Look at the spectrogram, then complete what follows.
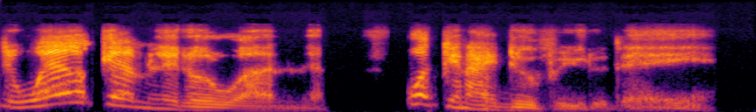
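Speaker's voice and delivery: raspy, smoky, rasped-up voice. Showing the voice they used when greeting someone, raspy smoky voice. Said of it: "I gotta rasp it up a little bit. And so I brought it up like that".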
